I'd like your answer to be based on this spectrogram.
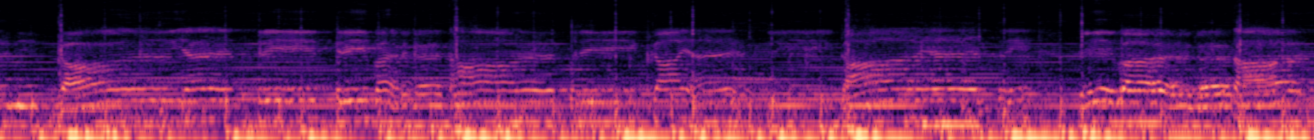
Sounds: musical instrument, carnatic music, mantra, music, singing, music of asia

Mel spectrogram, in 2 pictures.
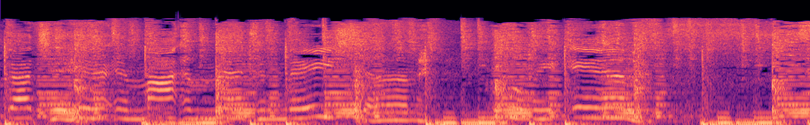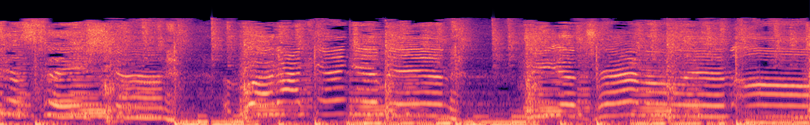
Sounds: sound effect, music

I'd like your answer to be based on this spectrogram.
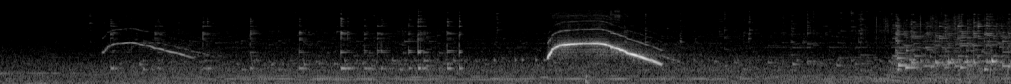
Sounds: people whistling

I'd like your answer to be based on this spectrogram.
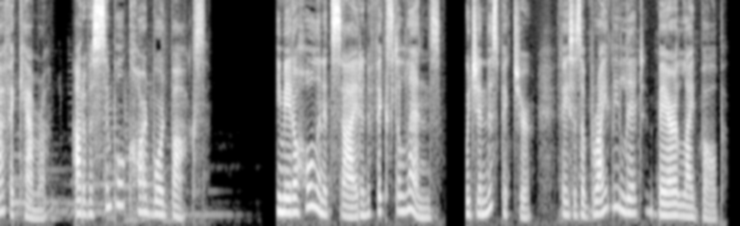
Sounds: music, speech

